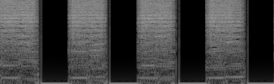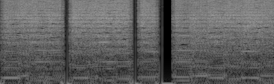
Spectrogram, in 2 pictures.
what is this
either DVS Digital guitar VSTi paired with a buncha VST's or the SLaYer VSTi.
a, but, death, guitar, guitars, heavy, like, metal, pc, processing, shredding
